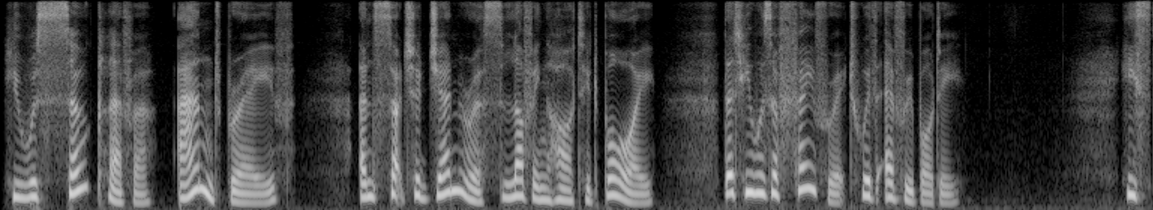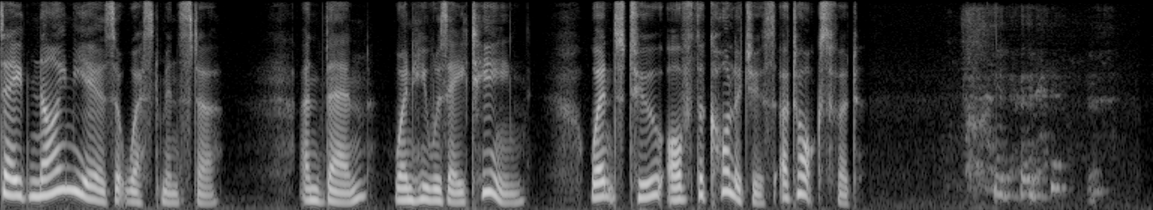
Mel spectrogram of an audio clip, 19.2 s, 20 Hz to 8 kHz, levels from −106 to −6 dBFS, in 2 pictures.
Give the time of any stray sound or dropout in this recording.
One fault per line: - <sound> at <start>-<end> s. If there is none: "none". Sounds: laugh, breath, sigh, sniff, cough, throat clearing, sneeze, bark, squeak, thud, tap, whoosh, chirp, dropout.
- laugh at 17.4-19.0 s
